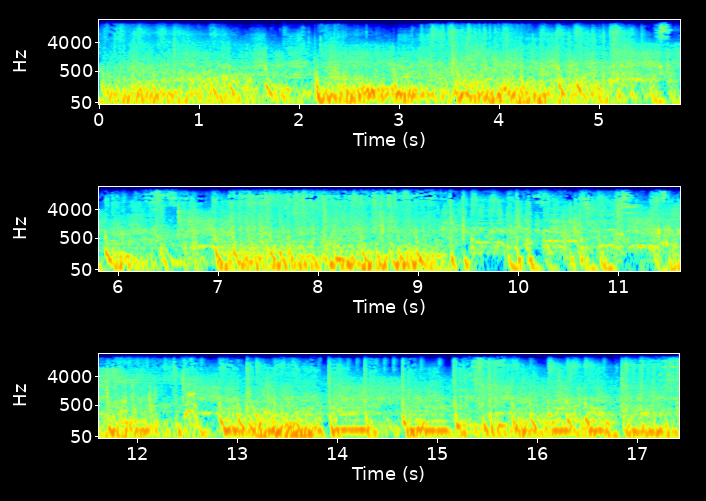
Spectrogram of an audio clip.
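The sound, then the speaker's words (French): Rapid gunfire and explosions from a fast, hard-core shooter video game with weapons and grenades. Dense, continuous bursts of shots and booming blasts fill the whole stretch at a steady, loud level. “c'est un shooter pur et dur, rapide, avec des bébites, des armes, des décors et des grenades.”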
